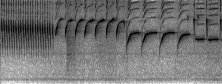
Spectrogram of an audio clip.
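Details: Canary song starting with a fast even trill of about two dozen notes, then a series of loud upswept whistles and several flat, sustained whistled notes.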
